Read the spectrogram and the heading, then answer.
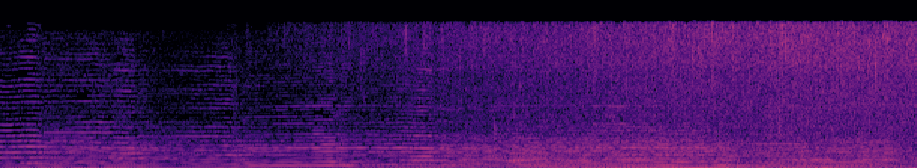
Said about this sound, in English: Leela's skin prickled with thick, heavy drops of rain as they walked down the street.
